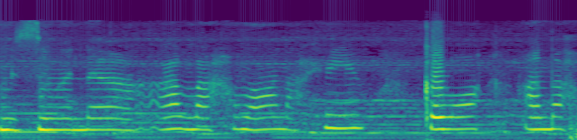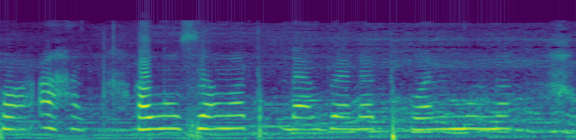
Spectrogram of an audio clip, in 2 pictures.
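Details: Young girl reciting; speech of a child with a cochlear implant.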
